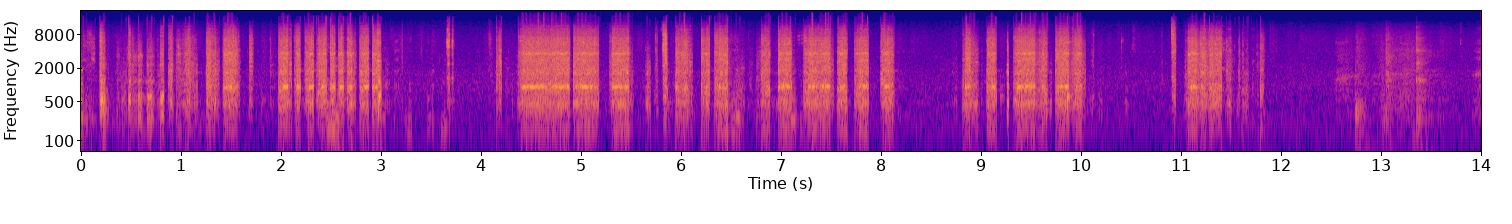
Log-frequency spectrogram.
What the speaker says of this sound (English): so I'm just going to stitch it going all the way around, a very close stitch, going all the way around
